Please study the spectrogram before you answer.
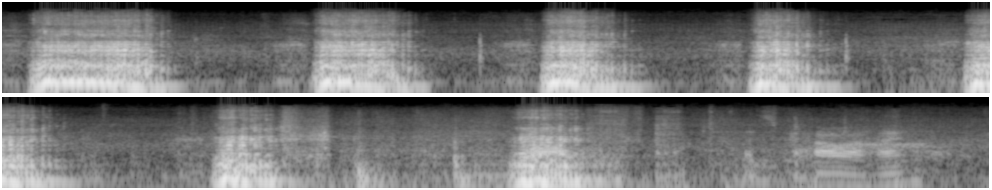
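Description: A white lion gives a series of deep, rumbling roars, each lasting under a second and repeated about once a second.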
